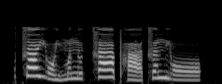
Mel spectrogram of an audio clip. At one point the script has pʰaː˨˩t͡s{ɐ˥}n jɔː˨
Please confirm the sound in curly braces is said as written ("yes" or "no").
yes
